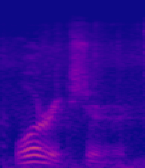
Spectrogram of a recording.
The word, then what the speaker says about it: Warwickshire: see you know in in america we would pronounce it shire but i don't think it is in proper english i think it's sure right warrick sir awesome lovely part of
